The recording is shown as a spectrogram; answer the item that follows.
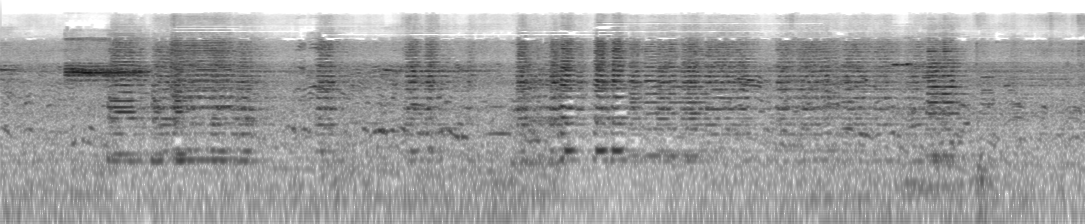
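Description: Street sound: people talking loudly while vehicle horns toot and traffic runs; no clear sound from the burning cables stands out.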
